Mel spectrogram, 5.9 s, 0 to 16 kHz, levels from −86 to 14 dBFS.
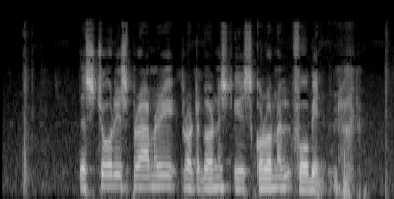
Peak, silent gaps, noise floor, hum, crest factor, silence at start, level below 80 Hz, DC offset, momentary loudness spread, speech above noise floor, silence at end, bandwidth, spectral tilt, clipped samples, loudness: -2 dBFS; none; -55 dBFS; none; 16 dB; 0.35 s; -46 dBFS; under 0.1%; 11 LU; 38 dB; 0.1 s; 11 kHz; -5 dB/octave; under 0.1%; -17 LUFS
